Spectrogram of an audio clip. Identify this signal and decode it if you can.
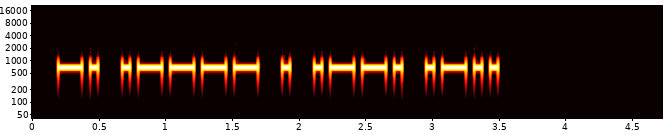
Morse code, heard as a keyed tone, about 20 wpm, 700 Hz. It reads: N1EPL
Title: USA Callsign DE Callsign - 5 Characters - 20wpm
